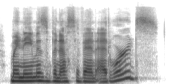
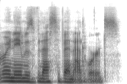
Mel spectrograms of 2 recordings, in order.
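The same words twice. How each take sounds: First: Falling, certain delivery of "My name is Vanessa Van Edwards"; confident statement. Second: "My name is Vanessa Van Edwards" rushed, with a doubtful lift on the name; question inflection. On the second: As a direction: say your name like an unsure question. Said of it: "I hear people ask their own name". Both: Shown as a demonstration.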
